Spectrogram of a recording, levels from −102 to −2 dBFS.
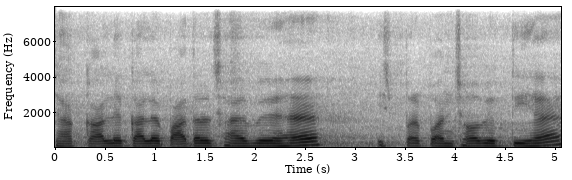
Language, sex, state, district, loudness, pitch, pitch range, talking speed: Hindi, male, Bihar, West Champaran, -14 LUFS, 145 Hz, 135-145 Hz, 130 wpm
